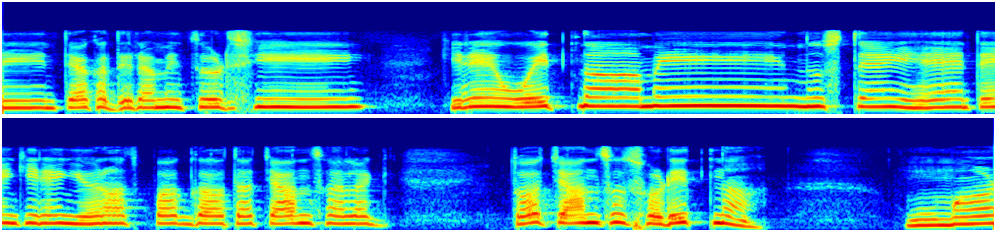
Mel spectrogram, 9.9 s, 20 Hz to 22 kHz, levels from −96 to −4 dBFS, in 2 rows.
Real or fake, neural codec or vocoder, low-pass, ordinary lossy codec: real; none; none; none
